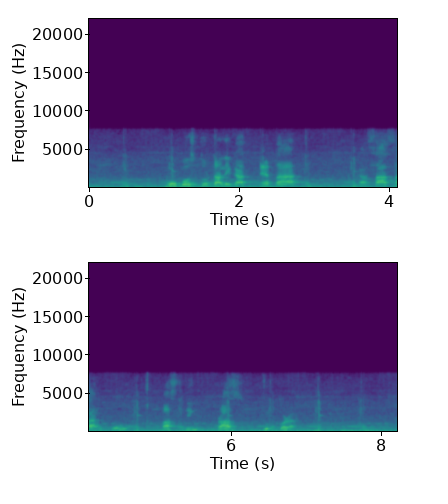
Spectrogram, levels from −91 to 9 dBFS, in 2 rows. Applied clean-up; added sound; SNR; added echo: none; Chewing, mastication + Motor vehicle (road); 6 dB; none.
